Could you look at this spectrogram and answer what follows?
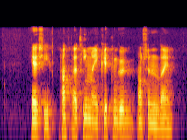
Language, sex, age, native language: Icelandic, male, 18-19, Icelandic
